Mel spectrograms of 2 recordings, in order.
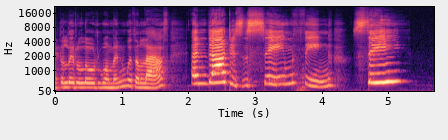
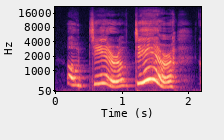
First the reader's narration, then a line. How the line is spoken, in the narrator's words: cried Dorothy, in dismay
